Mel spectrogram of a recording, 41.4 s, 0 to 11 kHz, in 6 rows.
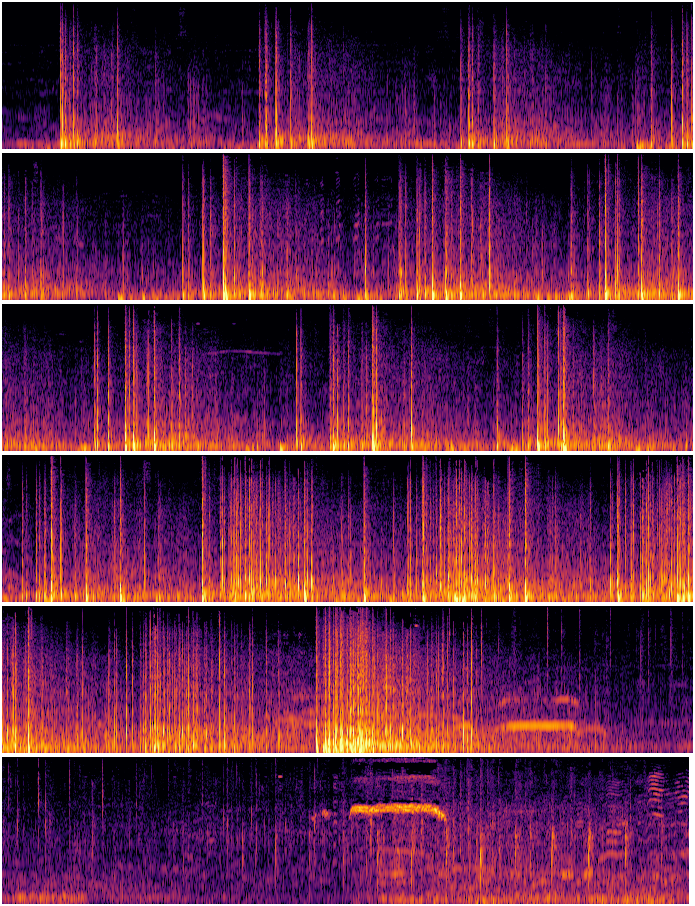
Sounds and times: fireworks climax +slapback echo reflection1 0:00.0 - 0:36.7

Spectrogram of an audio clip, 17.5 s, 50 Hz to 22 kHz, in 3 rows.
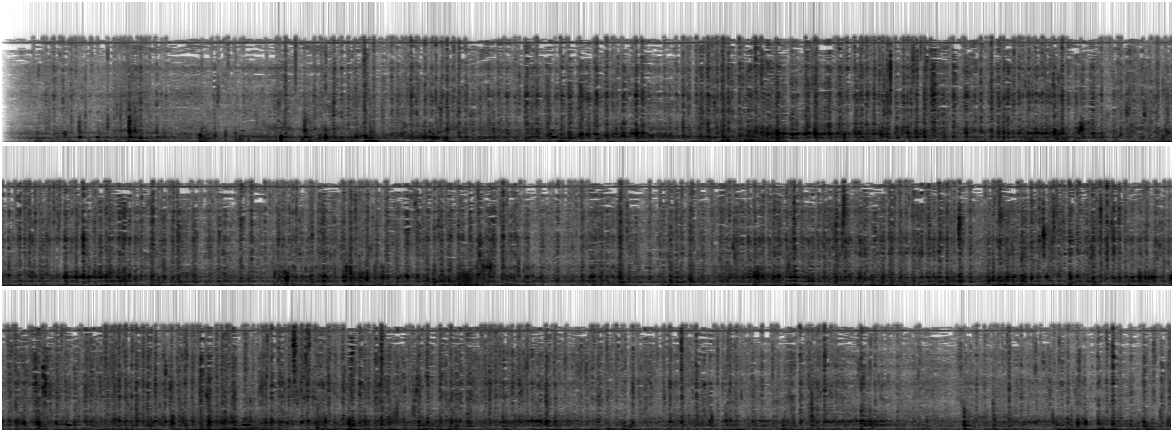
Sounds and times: mechanical, old meat grinder grinding 0:00.0 - 0:17.5

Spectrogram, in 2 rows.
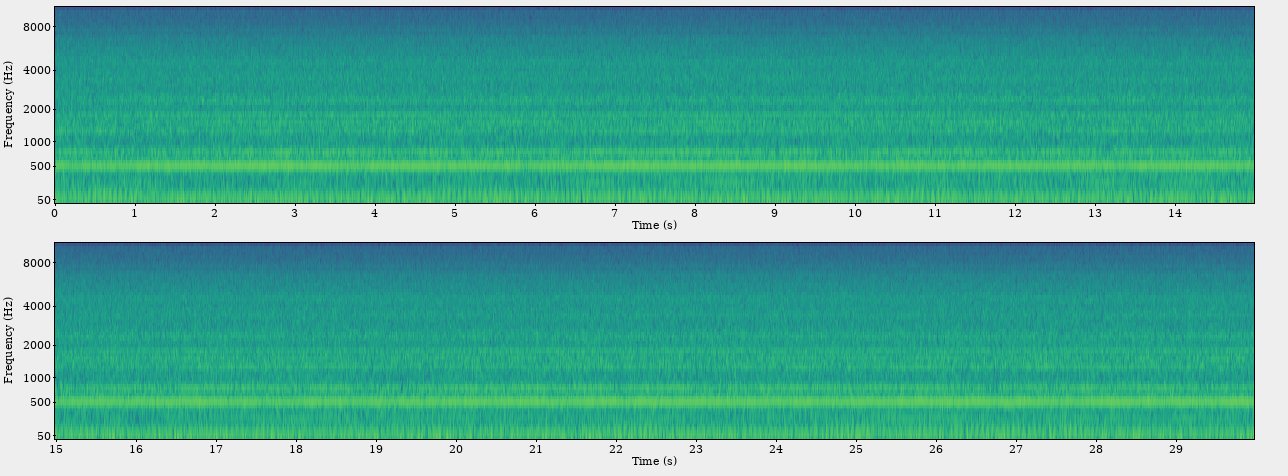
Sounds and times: Personal battery powered fan 0:07.5 - 0:29.9

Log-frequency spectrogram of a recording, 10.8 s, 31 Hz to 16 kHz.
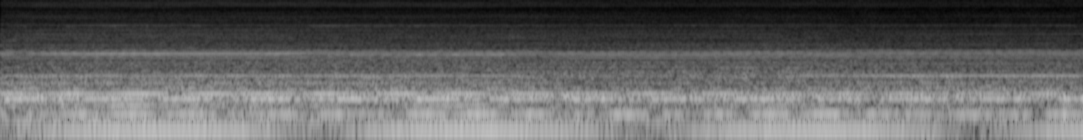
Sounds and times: noise of a ultra-freezer 0:00.0 - 0:10.8

